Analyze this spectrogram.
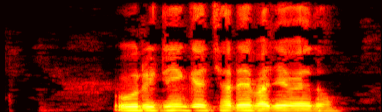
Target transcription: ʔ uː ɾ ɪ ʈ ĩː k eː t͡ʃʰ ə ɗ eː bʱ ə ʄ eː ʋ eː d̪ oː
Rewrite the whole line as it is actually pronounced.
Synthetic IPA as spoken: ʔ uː ɾ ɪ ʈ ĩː k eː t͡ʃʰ ə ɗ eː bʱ ə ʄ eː ʋ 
